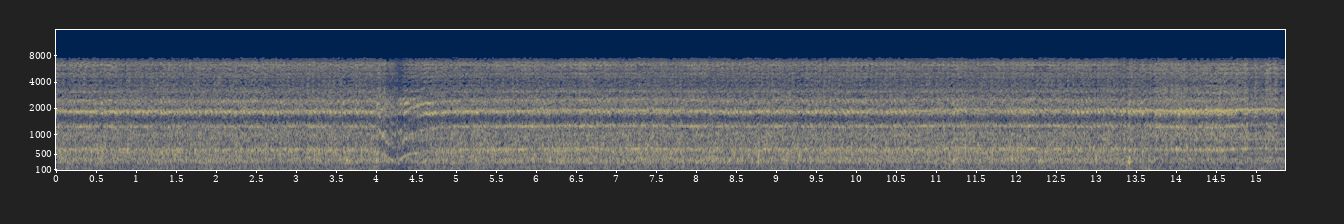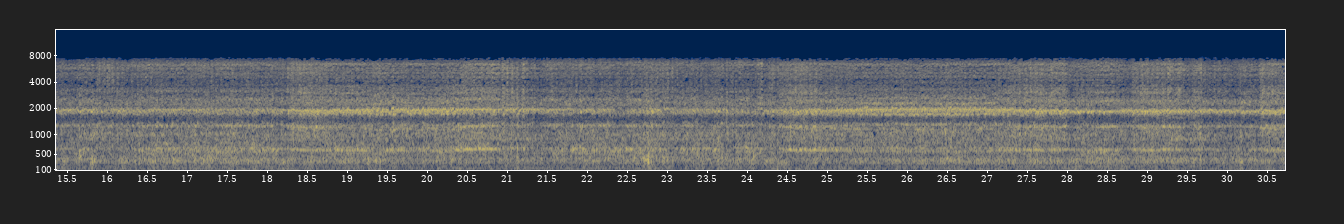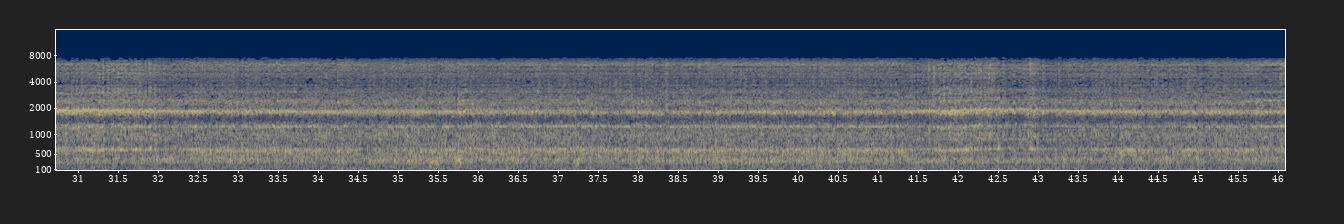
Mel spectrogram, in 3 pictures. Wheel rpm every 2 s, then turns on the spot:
160, 160, 140, 170, 170, 170, 170, 160, 170, 170, 160, 170, 160, 160, 160, 160, 160, 160, 160, 160, 160, 160, 160.
none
